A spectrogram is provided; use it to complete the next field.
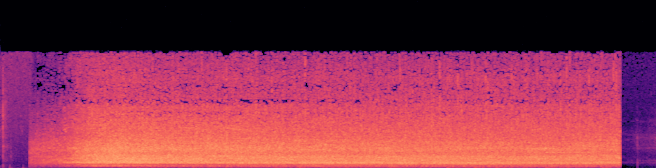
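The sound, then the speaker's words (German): A large crowd cheers and roars, swelling up within the first second or two and then holding a dense, steady wall of noise for several seconds before cutting off abruptly. “Und das ist dein Hörer der Woche, Jubel.”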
